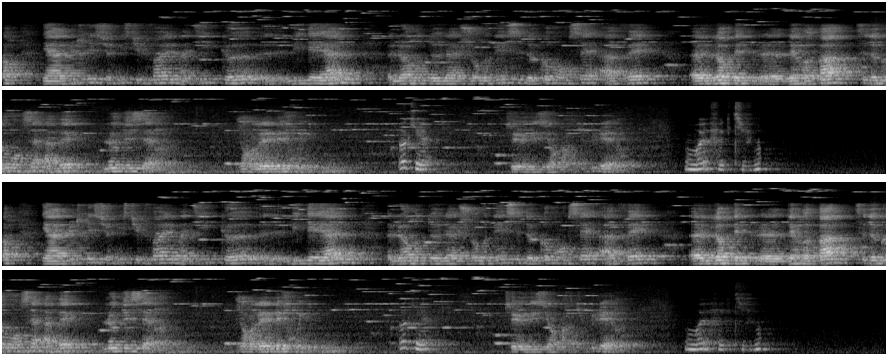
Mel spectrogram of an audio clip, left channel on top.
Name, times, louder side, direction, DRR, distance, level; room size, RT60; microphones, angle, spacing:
voice 1, 0.0-9.5 9.8-10.5 11.2-11.9 13.9-15.1, right 1 dB, 85° right, -2 dB, 3.9 m, -24 dB
sound 1, 1.5-14.8, right 4 dB, 40° right, 2.1 m, -33 dB
sound 2, 8.6-15.5, equal, 5° right, 2.3 m, -40 dB
voice 2, 12.8-13.2 15.7-16.4, left 2 dB, 50° left, 9 dB, 0.8 m, -26 dB
9.6 x 8.9 x 9.8 m, 0.93 s
head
